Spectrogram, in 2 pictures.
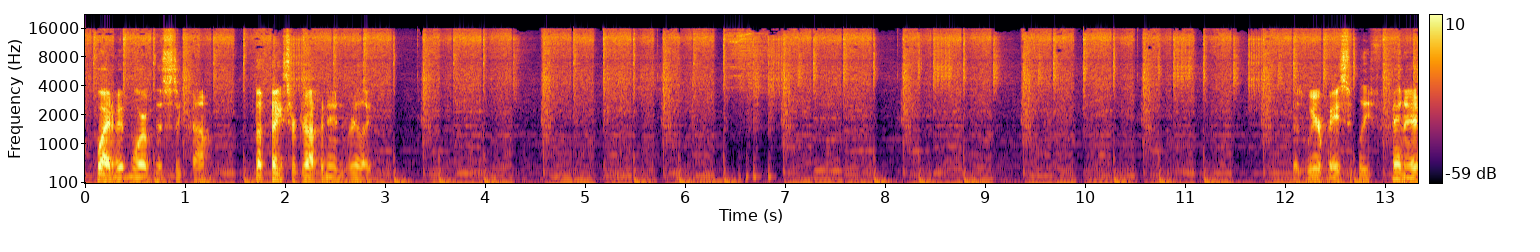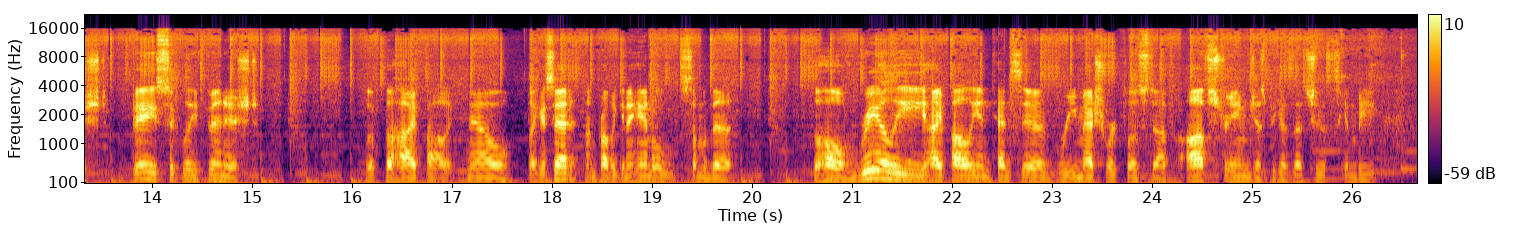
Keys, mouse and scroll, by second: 3.3 g, 8.6 middle click, 9.4 alt+z, 10.0 click, 10.9 click, 11.3 middle click, 12.0 middle click, 12.6-14.5 middle drag, 15.0 middle click, 15.7 click, 15.9 Tab, 16.5 click, 16.7 middle click, 17.6 middle click, 18.1 middle click, 19.1 middle click, 20.1 middle click, 21.2 middle click, 22.9 shift+middle click, 23.7 middle click, 24.2 shift+middle click, 24.8 middle click, 25.3 middle click.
